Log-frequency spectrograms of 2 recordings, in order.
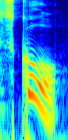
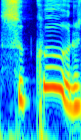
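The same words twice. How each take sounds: First: The s joins the k with no vowel. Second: A vowel is inserted after the s sound. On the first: The speaker calls it right. "キュッとチュッとくっつけます" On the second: The speaker calls it wrong. "スのうっていうのを入れないので"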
